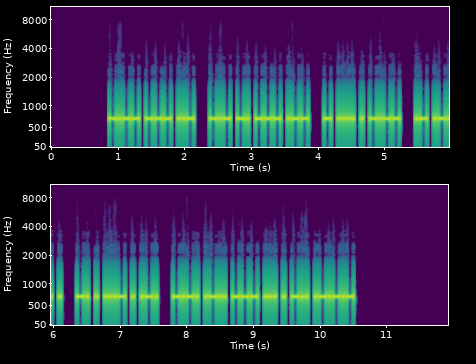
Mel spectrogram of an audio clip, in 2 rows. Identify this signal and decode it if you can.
Morse code, heard as a keyed tone, about 34 wpm, 700 Hz. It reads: YOU KNOW THEY ARE NEVER CLOSED.
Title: Sentences from Top 1400 Words 35wpm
